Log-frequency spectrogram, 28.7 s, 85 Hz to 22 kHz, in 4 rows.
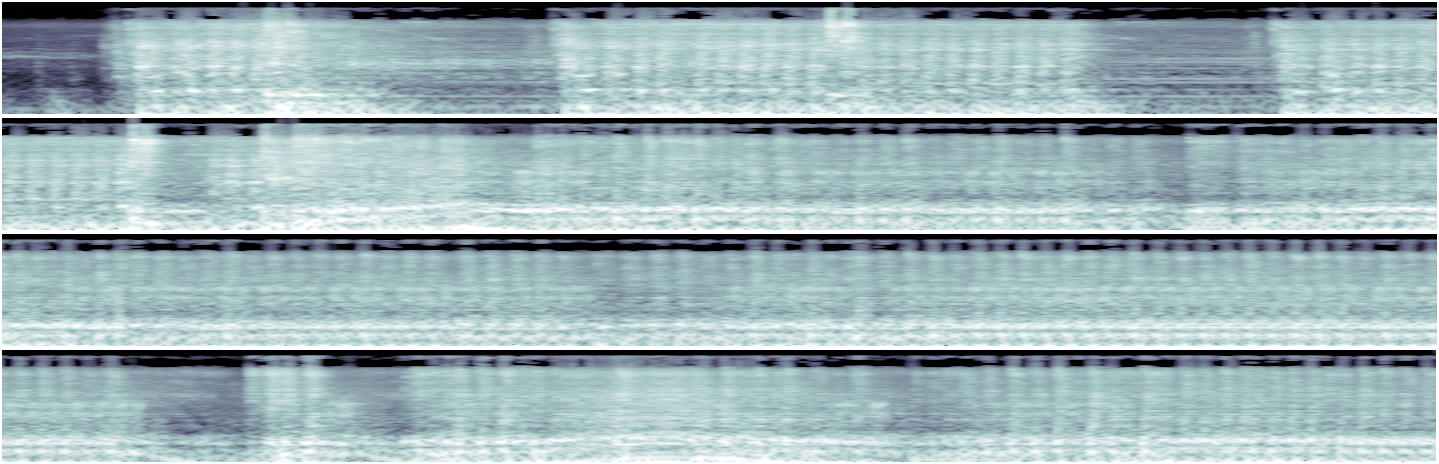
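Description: Honda K24 four-cylinder engine in a DA9 Integra starting up loud, faltering twice in the first six seconds, then catching and running steadily, with a rev around nine seconds in.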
